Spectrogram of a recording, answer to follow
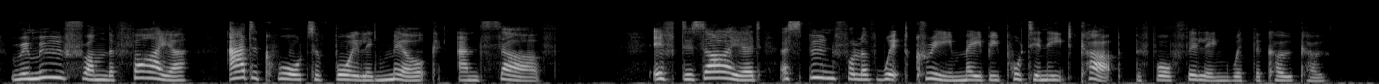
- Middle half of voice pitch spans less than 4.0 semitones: No, average, 4.8 semitones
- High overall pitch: Yes, high, 215 Hz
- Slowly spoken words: Yes, slow, 130 wpm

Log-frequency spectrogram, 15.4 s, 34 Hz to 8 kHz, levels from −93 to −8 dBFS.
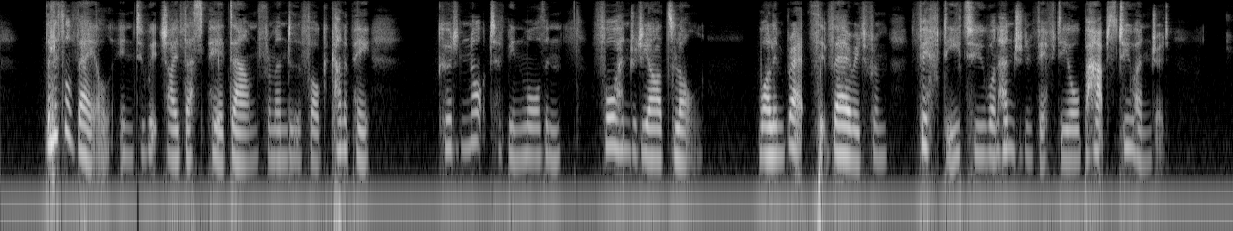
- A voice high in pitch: Yes, high, 200 Hz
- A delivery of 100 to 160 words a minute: Yes, average, 155 wpm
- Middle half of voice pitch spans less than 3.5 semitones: Yes, average, 2.9 semitones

